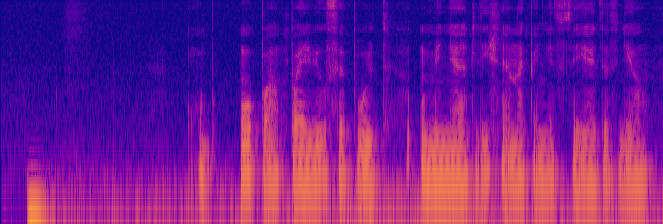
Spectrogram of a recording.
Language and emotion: Russian, neutral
